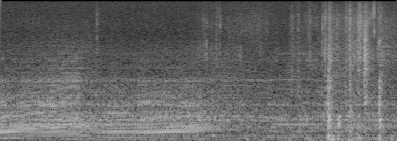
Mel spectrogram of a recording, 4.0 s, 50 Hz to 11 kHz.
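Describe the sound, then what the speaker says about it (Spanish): A 2026 Skoda Kodiaq SUV accelerating hard in Sport mode with the pedal floored, a steady engine drone rising under cabin noise, with a few sharper thumps and knocks near the end. "Ahora hagamos una pequeña prueba de aceleración. Ponemos modo Sport, pedal a fondo"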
